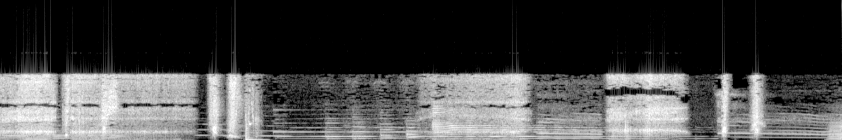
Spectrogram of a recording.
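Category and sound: human body sound, snoring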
